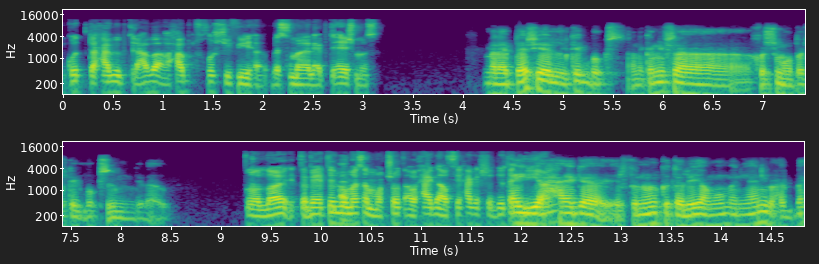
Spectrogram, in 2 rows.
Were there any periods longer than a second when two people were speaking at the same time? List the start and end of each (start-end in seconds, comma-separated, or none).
none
